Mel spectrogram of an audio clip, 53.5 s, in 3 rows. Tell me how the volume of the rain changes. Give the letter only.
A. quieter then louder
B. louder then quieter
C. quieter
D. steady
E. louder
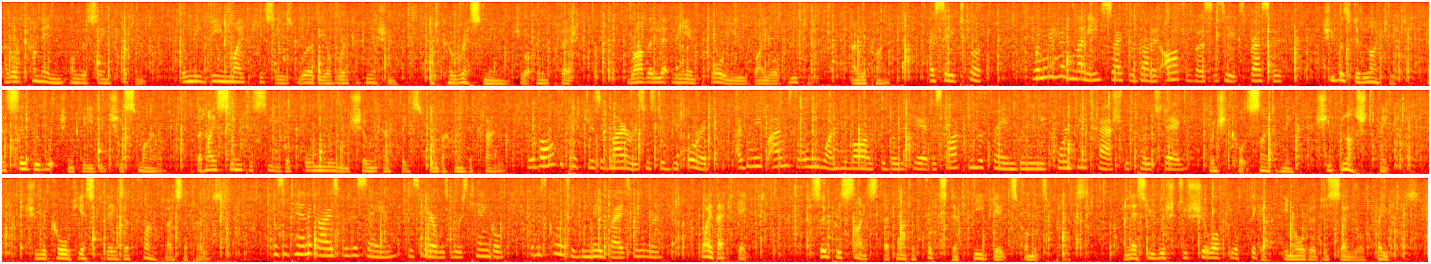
D.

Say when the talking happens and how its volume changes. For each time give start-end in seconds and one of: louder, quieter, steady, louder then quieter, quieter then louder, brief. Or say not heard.
0.0-53.4 steady.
